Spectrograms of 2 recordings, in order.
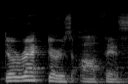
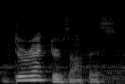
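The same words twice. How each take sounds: First: It is said very firmly and emphatically. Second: It is said in a smooth, sultry voice. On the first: The request is now an insistent demand. "like really, you know, means it this time" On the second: An automated elevator is announcing the destination. "a sultry like elevator voice"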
